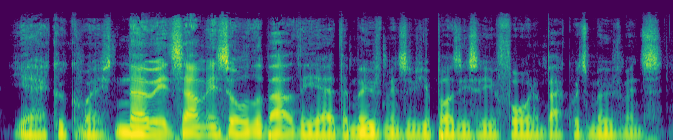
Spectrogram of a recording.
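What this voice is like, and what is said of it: Australian accent. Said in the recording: “you both have that nice Aussie accent to listen to”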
